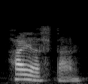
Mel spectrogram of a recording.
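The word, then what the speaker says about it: Հայաստան: economic conditions of armenia in armenian armenia is pronounced hayastan and is as old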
